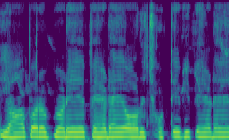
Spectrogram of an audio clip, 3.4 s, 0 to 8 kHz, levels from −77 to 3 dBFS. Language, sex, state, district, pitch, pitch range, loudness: Hindi, female, Uttar Pradesh, Lalitpur, 245 Hz, 240-250 Hz, -13 LUFS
